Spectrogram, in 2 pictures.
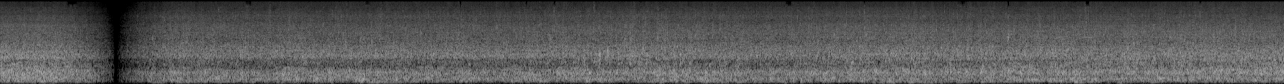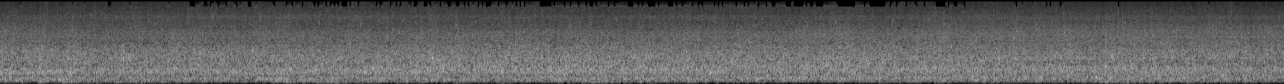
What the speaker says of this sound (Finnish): Komea joki se on. Tuommoinen koskimainen.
